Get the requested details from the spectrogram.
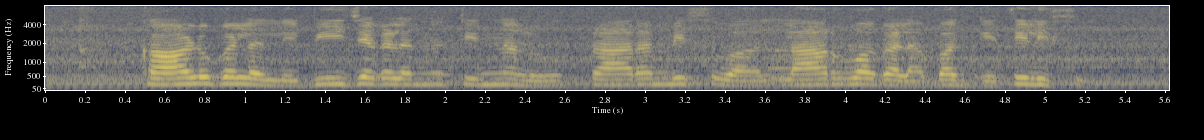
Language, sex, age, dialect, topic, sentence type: Kannada, female, 41-45, Mysore Kannada, agriculture, question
